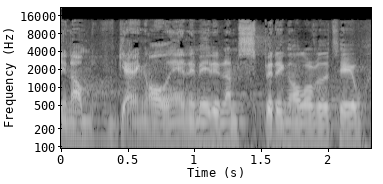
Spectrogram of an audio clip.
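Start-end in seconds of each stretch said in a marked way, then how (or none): none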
